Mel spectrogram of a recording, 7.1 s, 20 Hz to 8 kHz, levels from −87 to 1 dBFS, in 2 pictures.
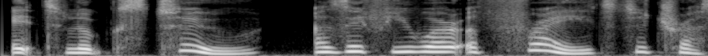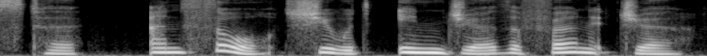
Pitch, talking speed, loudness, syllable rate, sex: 210 Hz, 155 wpm, -17 LUFS, 4.0 syllables/s, female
